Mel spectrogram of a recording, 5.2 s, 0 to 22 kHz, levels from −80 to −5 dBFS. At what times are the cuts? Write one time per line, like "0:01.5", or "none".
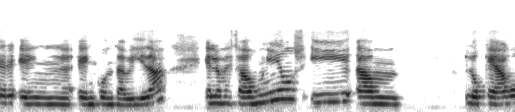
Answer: none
